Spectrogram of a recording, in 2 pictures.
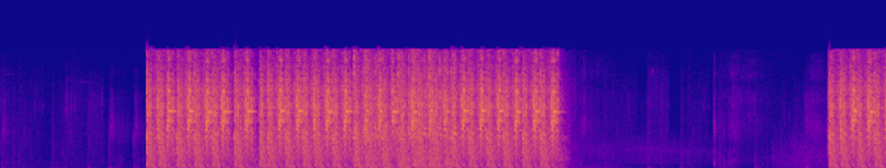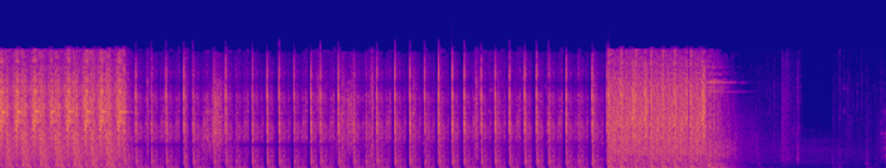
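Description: Automatic gunfire rattles in long, loud, rapid bursts.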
